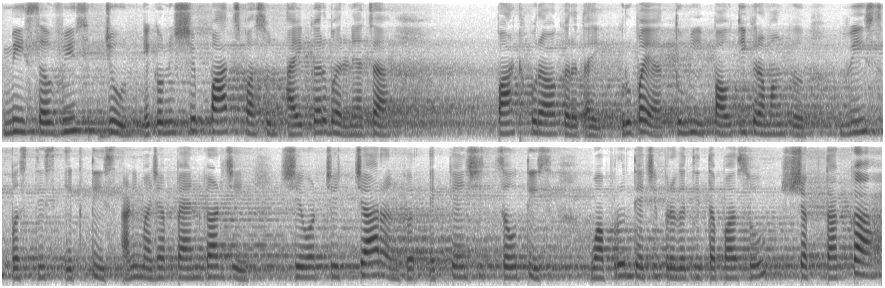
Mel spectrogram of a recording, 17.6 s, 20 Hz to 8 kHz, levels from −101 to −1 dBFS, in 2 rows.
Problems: none marked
